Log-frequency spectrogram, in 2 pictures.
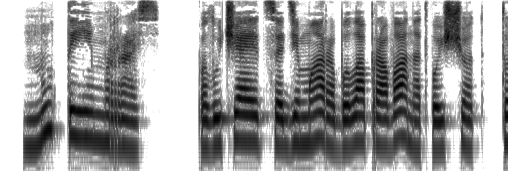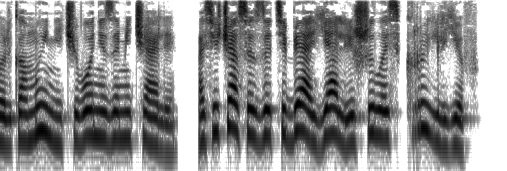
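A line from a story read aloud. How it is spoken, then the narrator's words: Through gritted teeth. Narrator (Russian): процедила справедливость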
